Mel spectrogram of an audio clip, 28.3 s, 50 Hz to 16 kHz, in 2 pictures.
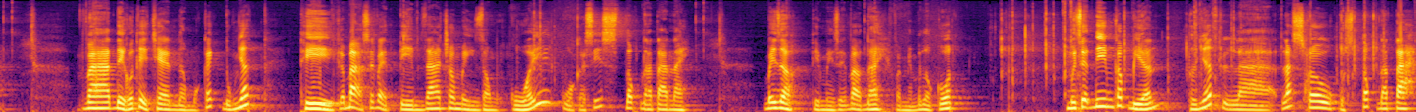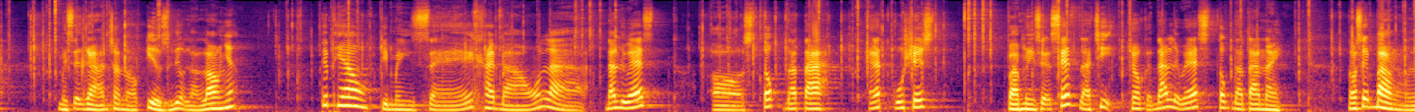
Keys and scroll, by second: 4.0 ctrl+Down, 5.3 ctrl+Up, 25.3 ctrl+space.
